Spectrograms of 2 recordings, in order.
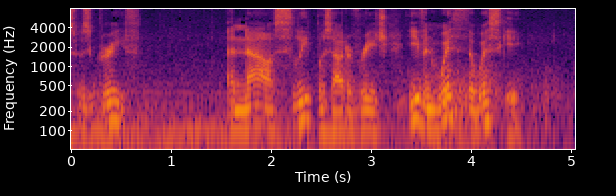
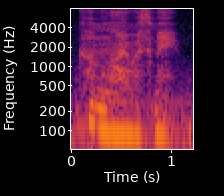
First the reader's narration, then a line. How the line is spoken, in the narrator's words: muttered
